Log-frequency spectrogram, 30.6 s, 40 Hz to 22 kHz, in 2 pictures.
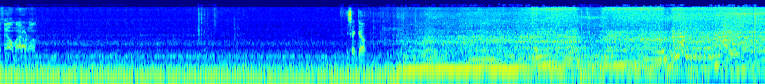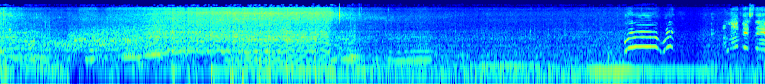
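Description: Turbocharged 700 hp Chevrolet Silverado drift truck heard from inside the cab: idling for about eight seconds, then revved hard and held high through a slide, with tyre squeal for roughly fourteen seconds, before settling to lower, steadier running.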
